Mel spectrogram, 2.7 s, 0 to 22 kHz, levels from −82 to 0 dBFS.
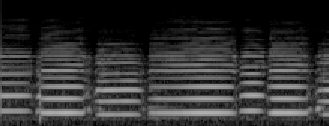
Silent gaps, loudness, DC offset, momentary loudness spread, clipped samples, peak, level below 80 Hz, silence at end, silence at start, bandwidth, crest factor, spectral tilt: none; -29 LUFS; under 0.1%; 5 LU; under 0.1%; -18 dBFS; -74 dBFS; 0 s; 0 s; 12.5 kHz; 10 dB; -1.5 dB/octave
